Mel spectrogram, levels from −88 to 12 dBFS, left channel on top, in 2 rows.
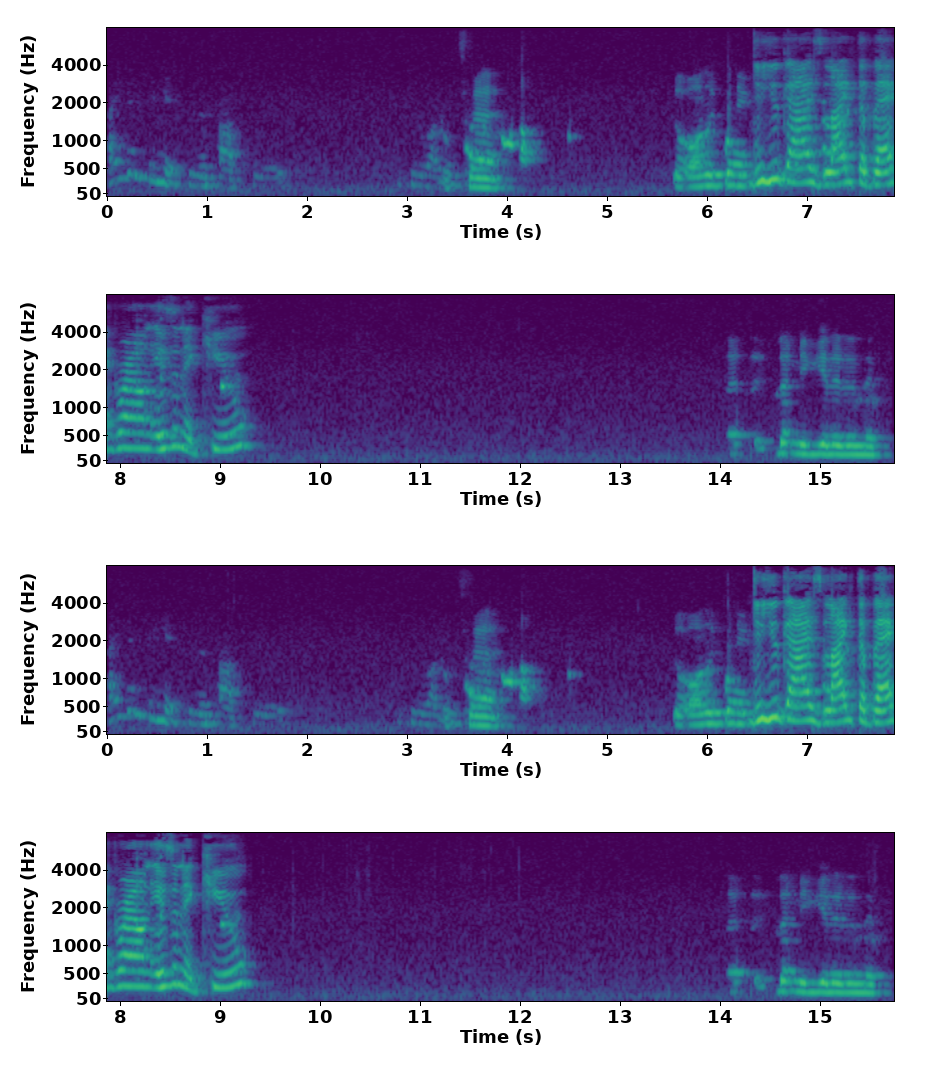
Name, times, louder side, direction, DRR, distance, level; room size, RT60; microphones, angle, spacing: voice 1, 0.0-1.8 3.0-3.9, right 1 dB, ahead, 2.4 m, -44 dB
voice 2, 3.3-4.1 5.7-6.5 7.2-7.3 14.1-15.6, left 1 dB, 25° left, 0.9 m, -25 dB
voice 3, 6.4-9.3, right 3 dB, 45° right, 0.7 m, -19 dB
11.5 x 11.5 x 2.4 m
head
